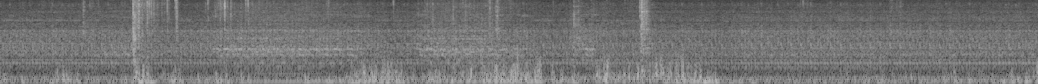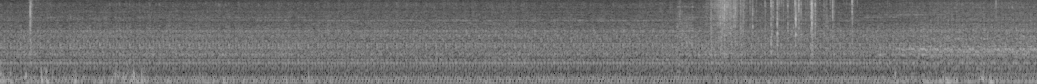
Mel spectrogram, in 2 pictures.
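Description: Wood cracks and splits apart.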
